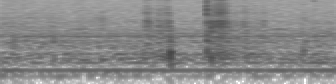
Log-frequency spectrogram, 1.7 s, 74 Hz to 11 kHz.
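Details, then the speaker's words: Dead Maxtor hard drive in a PowerMac G5 (2 GHz, liquid-to-air cooling conversion): faint steady hum with two sharp clicks and no normal seek chatter; drive not doing anything, failed. "this maxtor harddrive is dead you know look at this it's not doing anything"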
